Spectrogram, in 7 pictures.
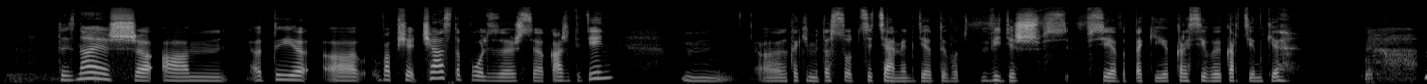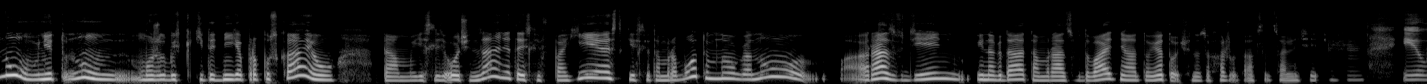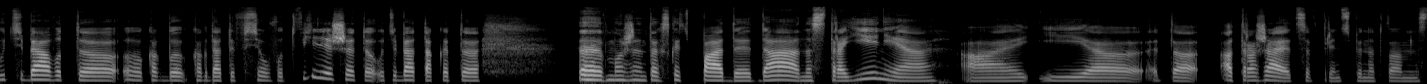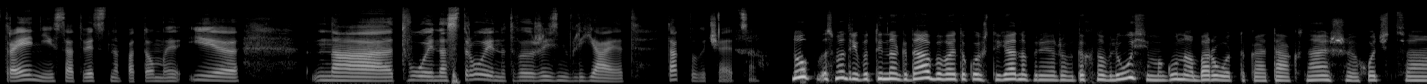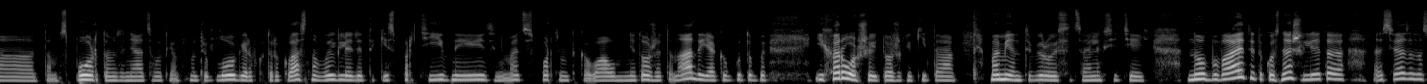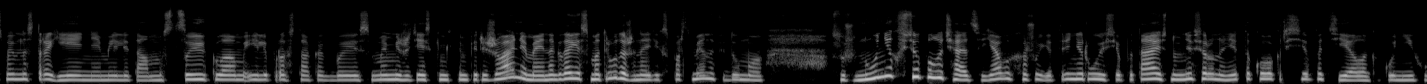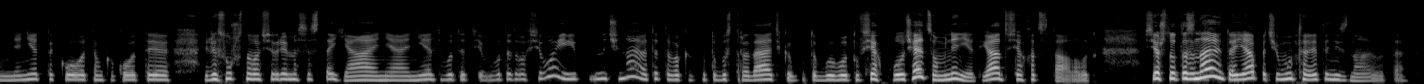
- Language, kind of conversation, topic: Russian, advice, Как справиться с чувством фальши в соцсетях из-за постоянного сравнения с другими?
- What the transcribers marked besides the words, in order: tapping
